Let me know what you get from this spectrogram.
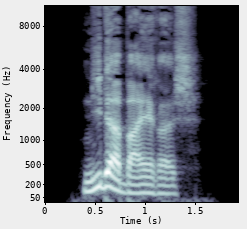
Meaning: Lower Bavarian
- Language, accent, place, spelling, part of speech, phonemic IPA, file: German, Germany, Berlin, niederbayerisch, adjective, /ˈniːdɐˌbaɪ̯ʁɪʃ/, De-niederbayerisch.ogg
